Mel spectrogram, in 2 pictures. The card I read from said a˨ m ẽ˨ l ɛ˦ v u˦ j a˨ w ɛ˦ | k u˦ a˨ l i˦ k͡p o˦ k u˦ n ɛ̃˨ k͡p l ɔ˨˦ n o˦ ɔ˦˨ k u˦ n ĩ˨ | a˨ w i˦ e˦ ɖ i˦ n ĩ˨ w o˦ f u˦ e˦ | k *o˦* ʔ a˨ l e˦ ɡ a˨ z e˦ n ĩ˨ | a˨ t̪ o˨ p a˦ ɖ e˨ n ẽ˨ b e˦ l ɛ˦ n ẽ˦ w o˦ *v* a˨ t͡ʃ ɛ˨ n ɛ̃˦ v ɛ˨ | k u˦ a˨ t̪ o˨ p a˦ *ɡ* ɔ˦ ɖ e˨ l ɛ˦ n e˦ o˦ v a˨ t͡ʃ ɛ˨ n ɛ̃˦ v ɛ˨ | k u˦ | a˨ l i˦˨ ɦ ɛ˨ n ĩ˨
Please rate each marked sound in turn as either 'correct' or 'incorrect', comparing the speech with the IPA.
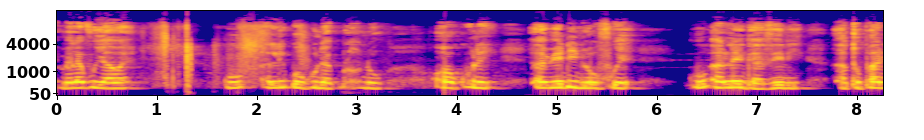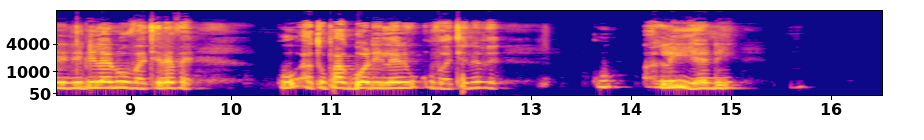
incorrect: u˦, correct, incorrect: ɡ͡b

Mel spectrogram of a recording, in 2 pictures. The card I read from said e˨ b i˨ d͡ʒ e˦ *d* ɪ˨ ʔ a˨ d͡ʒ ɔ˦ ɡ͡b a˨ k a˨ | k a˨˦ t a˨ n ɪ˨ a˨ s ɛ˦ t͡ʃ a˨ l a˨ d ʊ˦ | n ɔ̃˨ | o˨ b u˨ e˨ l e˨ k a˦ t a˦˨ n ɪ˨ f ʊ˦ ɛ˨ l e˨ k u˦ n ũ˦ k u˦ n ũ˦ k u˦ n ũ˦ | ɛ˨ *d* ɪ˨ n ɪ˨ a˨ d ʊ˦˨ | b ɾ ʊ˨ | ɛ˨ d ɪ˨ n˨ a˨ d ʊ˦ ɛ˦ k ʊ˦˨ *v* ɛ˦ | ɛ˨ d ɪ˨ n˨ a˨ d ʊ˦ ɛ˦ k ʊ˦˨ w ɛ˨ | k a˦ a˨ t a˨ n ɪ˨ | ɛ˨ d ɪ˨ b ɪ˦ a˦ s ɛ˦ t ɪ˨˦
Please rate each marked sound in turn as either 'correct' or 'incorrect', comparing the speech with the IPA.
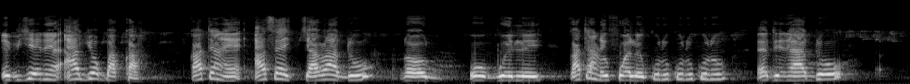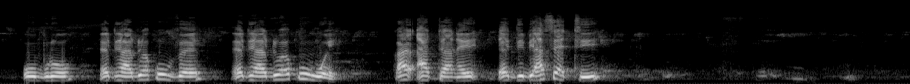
incorrect: n, correct, correct

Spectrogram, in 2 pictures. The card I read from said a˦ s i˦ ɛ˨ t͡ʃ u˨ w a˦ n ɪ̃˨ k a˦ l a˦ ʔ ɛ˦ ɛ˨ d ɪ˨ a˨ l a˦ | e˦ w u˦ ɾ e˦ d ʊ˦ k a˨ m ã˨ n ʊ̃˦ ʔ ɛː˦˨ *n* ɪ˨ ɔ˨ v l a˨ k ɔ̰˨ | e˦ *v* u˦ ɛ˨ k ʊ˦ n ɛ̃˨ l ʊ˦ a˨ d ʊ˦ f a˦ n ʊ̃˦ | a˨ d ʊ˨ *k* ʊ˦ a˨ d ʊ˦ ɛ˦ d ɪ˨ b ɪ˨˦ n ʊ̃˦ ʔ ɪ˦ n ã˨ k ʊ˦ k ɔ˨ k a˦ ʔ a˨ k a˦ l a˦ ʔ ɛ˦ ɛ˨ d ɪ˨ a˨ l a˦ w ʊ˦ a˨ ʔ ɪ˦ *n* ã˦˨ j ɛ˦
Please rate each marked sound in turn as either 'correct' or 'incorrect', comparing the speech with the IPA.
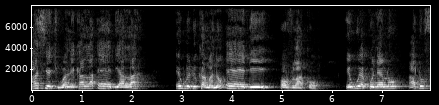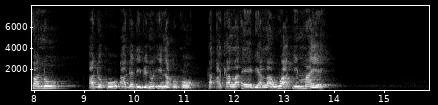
incorrect: d, incorrect: w, correct, incorrect: m

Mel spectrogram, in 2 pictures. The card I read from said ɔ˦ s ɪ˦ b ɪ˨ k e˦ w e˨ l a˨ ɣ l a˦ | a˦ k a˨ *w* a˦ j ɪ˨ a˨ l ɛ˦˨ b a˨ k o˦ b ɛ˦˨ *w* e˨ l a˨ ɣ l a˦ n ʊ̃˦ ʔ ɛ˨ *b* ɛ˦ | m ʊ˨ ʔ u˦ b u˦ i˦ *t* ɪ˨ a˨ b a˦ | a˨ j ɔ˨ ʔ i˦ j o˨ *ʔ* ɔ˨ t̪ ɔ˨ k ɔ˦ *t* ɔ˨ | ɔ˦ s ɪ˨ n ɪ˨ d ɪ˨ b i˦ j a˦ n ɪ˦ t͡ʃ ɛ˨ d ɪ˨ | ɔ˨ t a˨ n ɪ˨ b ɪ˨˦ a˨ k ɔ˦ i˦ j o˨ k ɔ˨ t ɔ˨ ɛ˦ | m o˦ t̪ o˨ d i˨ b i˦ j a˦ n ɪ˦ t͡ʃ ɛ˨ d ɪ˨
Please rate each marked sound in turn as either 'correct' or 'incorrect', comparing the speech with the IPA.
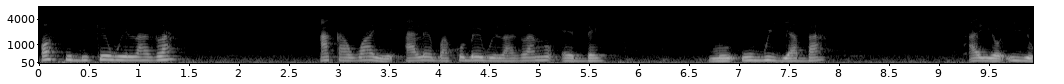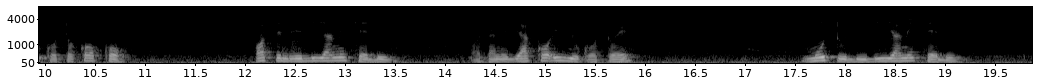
correct, correct, correct, incorrect: d, incorrect: k, incorrect: k

